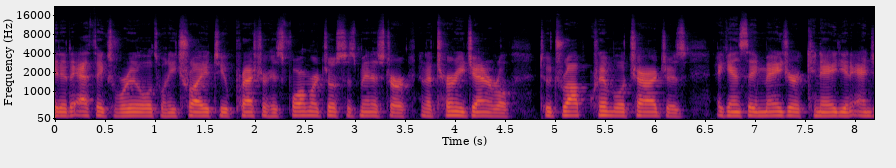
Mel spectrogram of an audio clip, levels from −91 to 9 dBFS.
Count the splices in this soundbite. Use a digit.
1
